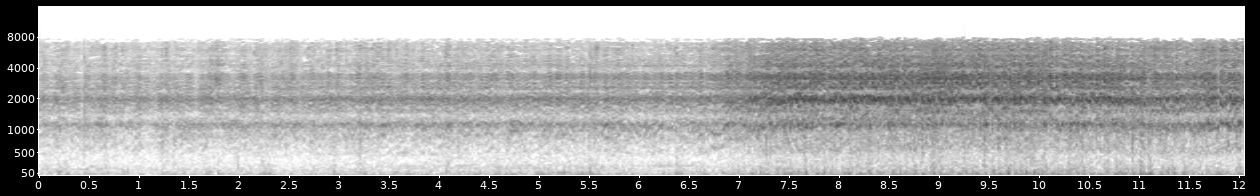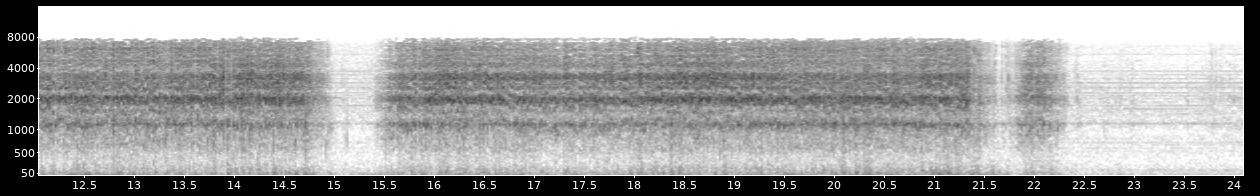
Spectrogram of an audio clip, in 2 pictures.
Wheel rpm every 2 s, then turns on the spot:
50, 60, 60, 110, 160, 140, 160, 90, 130, 150, 110, 10.
none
